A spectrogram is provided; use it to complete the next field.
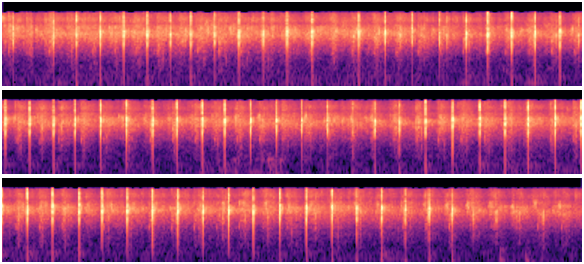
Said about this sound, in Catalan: que sàpiguis que des d'aquí hi ha hagut un fortíssim aplaudiment. Segur que ha arribat a on ets.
